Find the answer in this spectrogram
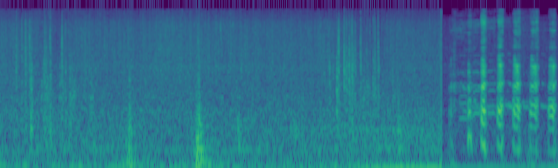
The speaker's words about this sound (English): And now for some ASMR rain.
